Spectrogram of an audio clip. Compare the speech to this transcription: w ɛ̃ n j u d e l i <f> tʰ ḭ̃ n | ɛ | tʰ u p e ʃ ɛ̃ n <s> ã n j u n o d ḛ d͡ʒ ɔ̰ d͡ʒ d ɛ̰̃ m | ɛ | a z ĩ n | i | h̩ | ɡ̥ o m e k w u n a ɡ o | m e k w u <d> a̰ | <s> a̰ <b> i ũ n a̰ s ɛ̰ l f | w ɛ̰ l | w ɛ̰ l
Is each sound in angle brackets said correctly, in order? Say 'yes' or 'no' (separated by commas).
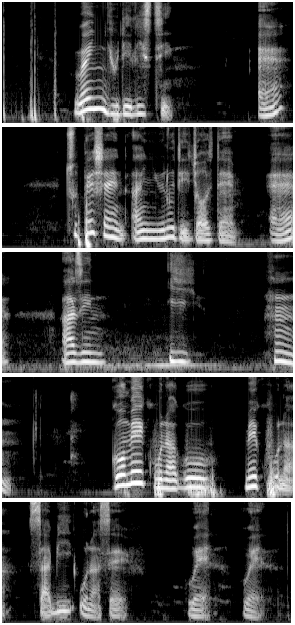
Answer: no, no, no, yes, yes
